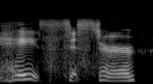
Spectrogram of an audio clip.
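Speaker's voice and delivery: fake obnoxious dude voice. Recalling how a guy always greeted people, douchey guy voice. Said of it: "he kind of had a douchey voice".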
